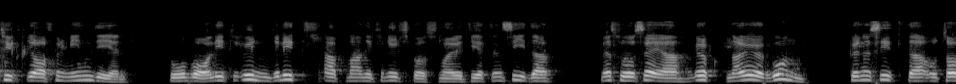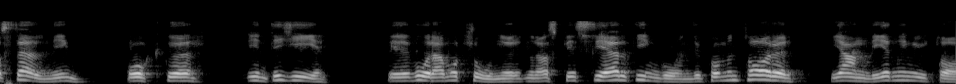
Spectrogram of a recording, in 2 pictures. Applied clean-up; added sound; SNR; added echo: neural mask model DeepFilterNet 3.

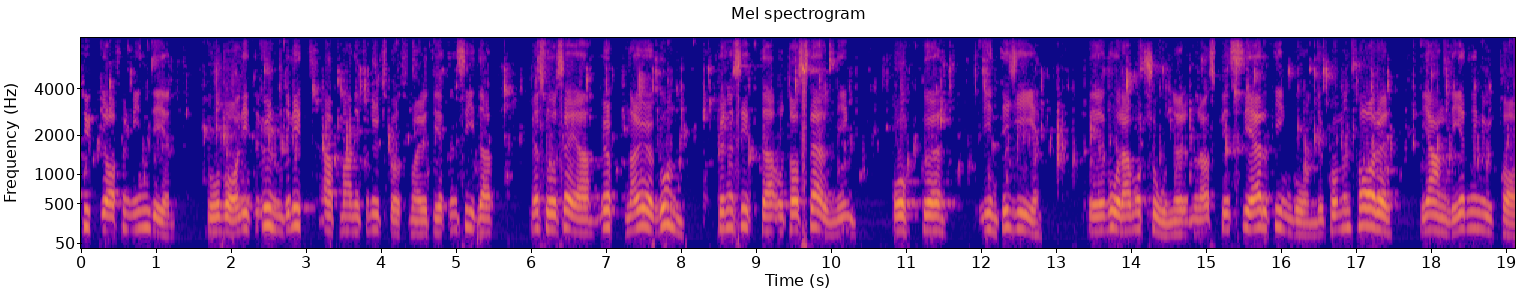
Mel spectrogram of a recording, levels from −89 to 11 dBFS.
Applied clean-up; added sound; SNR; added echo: classical method spectral subtraction.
